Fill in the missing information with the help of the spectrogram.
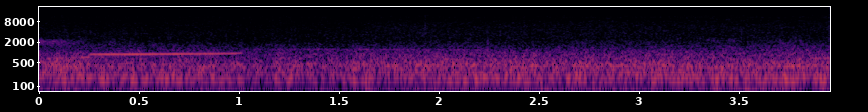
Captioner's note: birds calling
